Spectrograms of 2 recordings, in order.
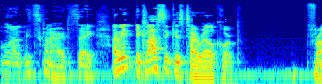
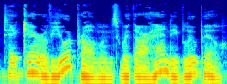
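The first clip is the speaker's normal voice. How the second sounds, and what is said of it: Soothing generic corporate advert lady voice. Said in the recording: “generic English lady or a generic American lady accent ... Megacorp lady's voice. It's soothing.”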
